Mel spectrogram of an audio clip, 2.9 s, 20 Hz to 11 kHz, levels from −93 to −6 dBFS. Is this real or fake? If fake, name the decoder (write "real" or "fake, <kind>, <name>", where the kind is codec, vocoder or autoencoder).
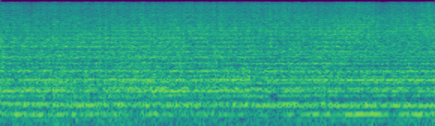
fake, vocoder, WaveNeXt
